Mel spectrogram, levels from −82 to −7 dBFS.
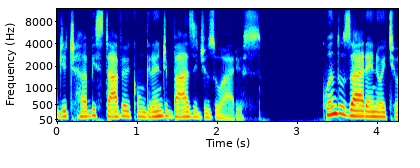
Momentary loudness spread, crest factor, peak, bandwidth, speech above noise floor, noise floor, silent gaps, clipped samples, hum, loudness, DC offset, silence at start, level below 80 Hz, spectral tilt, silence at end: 13 LU; 16 dB; -10 dBFS; 12 kHz; 56 dB; -80 dBFS; none; under 0.1%; none; -25 LUFS; under 0.1%; 0 s; -58 dBFS; -5.5 dB/octave; 0 s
